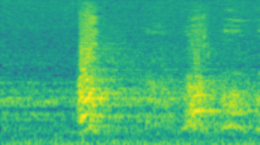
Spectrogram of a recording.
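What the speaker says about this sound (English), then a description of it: "A dog." A dog barks inside the horror video game Layers of Fear, two short, moderately loud yelps spaced about half a second apart over a low, murky ambient drone.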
